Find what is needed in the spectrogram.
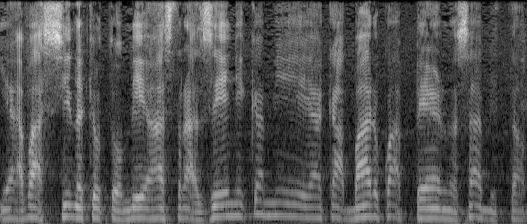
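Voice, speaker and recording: Somewhat breathy, a man talks at a moderate pace with hardly any pauses, using a medium pitch and ordinary pitch variation. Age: 80s+. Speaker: engineer and TV show host. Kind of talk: casual chat.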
